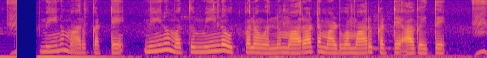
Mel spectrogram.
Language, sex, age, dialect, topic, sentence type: Kannada, female, 18-24, Mysore Kannada, agriculture, statement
